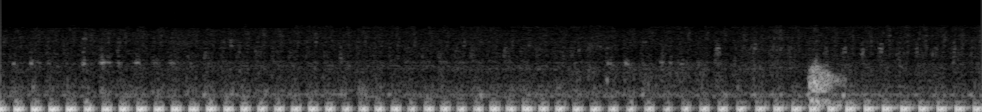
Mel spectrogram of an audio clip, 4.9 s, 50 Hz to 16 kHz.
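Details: Royal Enfield Hunter 350 that would not self-start, fixed by installing a battery (charging 13-14.3 V running): steady, even single-cylinder idle with a regular beat and no knocks or misses.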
